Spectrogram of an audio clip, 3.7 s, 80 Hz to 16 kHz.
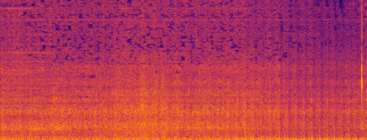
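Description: A 1996 Honda Magna 250cc motorcycle engine pulling under throttle on the road, its low rapid firing pulses thudding evenly and loud up close with wind rush over the top, no voices.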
